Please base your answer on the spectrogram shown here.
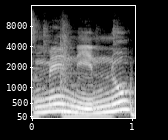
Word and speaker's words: menino: Já a letra O, quando está no final da palavra, tem o mesmo som da letra U. Por exemplo, nas palavras menino, carro, cachorro e no meu nome.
